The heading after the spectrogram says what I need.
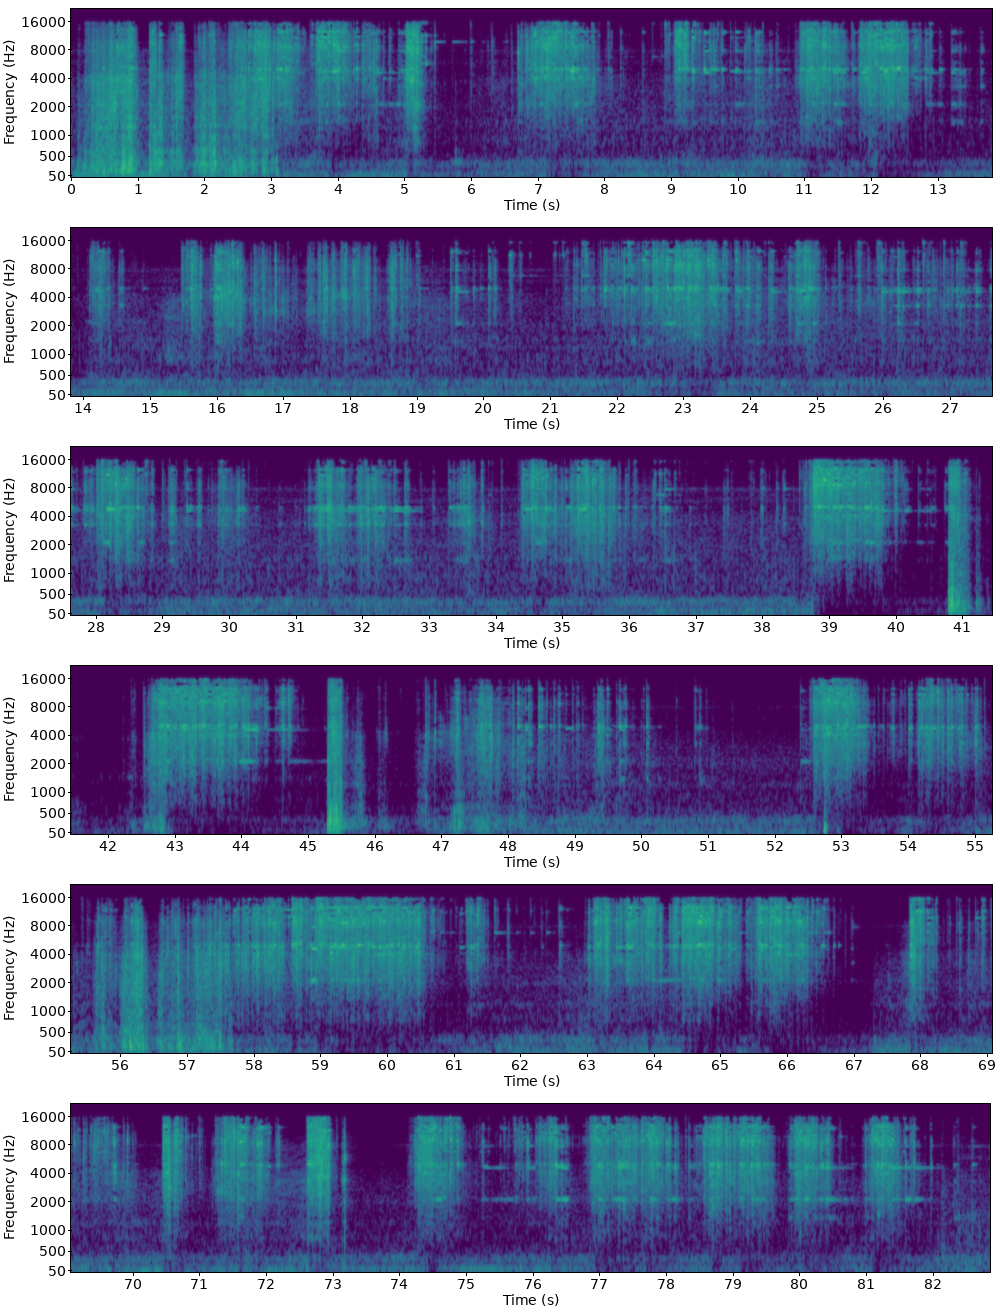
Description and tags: Jiggling Jewelery
Used a Sony Cybershot camera to record myself jingling jewelery.
Hope it's useful!
chain, jangle, jingle, jingling, keychain, keys, tinkle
